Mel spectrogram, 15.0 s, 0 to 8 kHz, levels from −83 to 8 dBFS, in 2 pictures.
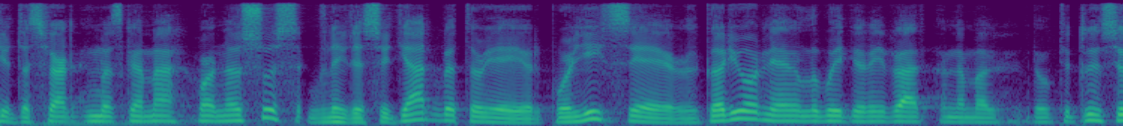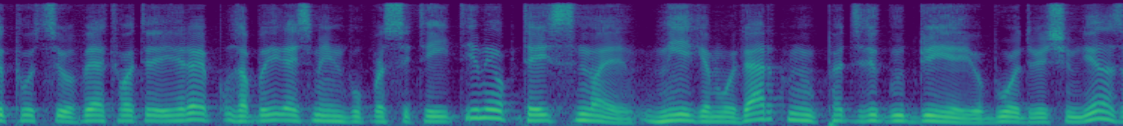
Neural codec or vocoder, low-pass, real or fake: codec, 16 kHz, 0.5 kbps, FunCodec, trained on LibriTTS, 25 frames a second; 7.2 kHz; fake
